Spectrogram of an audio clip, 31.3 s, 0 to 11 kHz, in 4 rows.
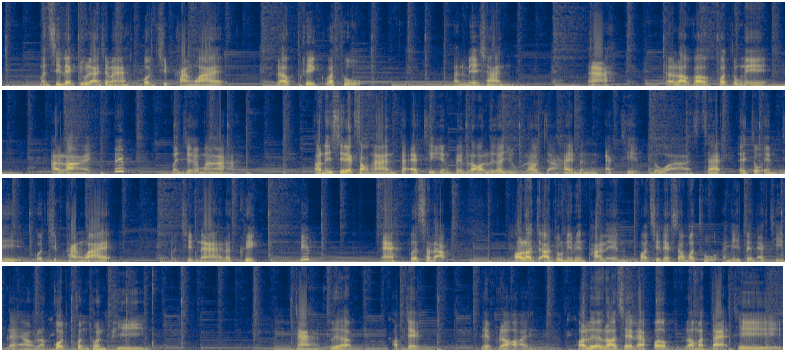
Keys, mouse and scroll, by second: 0.8-1.6 scroll up 1, 4.0 shift+click, 8.7 click, 11.7-12.7 scroll up 1, 18.4 shift+click, 25.0 ctrl+p, 28.2-28.7 scroll down 2, 29.1-29.8 scroll up 2, 29.8-30.6 scroll up 1, 30.6 click.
